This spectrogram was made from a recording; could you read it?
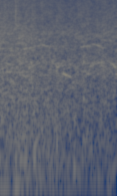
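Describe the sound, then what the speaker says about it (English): Steady rain hisses evenly throughout, a dense wash of falling drops with no pauses, tied to a scene of rain falling over an ocean under clouds. "It begins raining."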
